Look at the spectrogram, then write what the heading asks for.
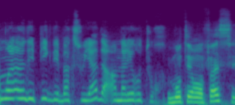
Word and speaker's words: Baxouillade: Les pics de Baxouillade. Baxouillade. Bachouillade. Bachouillade. Donc il y a un X là-dedans. Tu peux le prononcer à la catalane.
